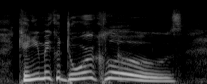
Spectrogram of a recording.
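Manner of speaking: high, slow, called-out voice.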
